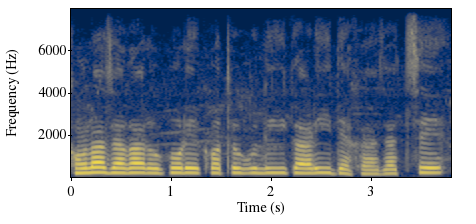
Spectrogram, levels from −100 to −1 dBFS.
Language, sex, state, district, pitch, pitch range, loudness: Bengali, male, West Bengal, Cooch Behar, 220 Hz, 210-225 Hz, -16 LUFS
